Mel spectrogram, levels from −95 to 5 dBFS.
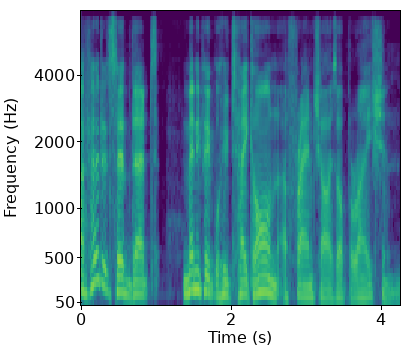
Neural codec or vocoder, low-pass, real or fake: codec, 44.1 kHz, 7.8 kbps, Pupu-Codec; 7.2 kHz; fake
